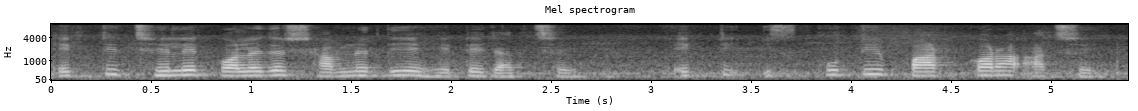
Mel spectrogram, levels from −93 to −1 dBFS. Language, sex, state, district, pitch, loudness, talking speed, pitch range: Bengali, male, West Bengal, Cooch Behar, 175 Hz, -20 LUFS, 135 wpm, 150-195 Hz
